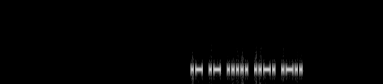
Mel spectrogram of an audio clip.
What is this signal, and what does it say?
Morse code, heard as a keyed tone, about 50 wpm, 700 Hz. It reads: AA5FL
